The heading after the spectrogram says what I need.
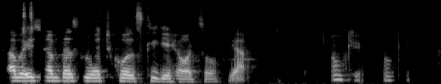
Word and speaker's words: Tucholsky: Also ist meine Aussprache korrekt? Tucholsky.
